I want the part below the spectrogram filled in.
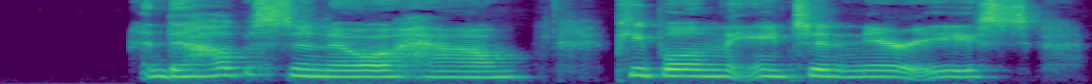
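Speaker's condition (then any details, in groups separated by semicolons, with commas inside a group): ALS; repeated falls on walks from about two years ago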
